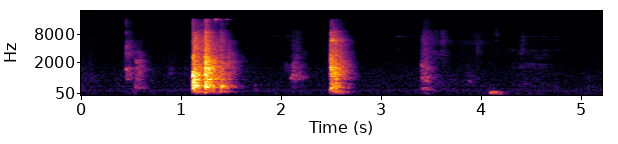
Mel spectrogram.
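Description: Wooden stepladder being moved and set down: a series of short knocks and bumps, the loudest about a second in.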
